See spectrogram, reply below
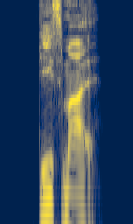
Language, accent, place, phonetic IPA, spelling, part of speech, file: German, Germany, Berlin, [ˈdiːsmaːl], diesmal, adverb, De-diesmal.ogg
- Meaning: this time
